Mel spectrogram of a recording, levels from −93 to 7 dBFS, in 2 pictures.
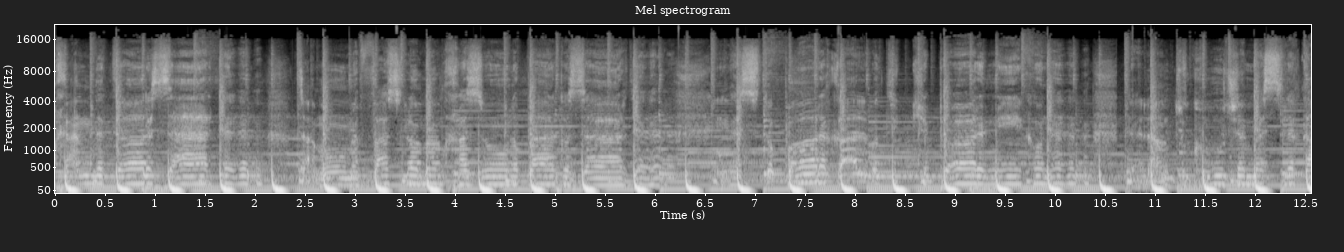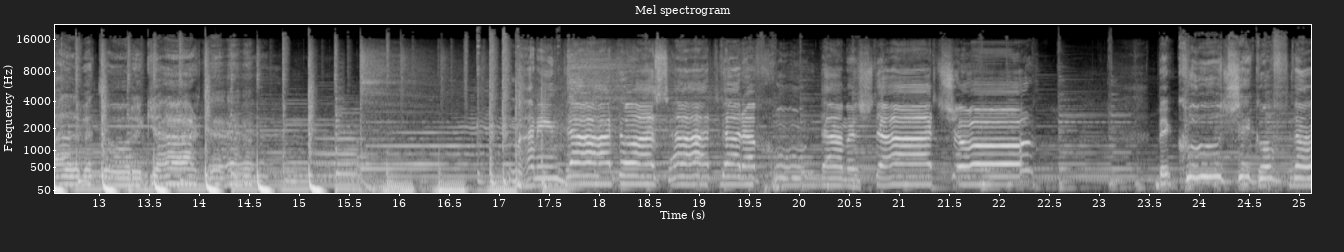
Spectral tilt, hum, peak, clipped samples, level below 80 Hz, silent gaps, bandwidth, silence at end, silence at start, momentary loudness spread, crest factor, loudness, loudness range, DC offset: -4.5 dB/octave; none; 0 dBFS; under 0.1%; -14 dBFS; none; over 20 kHz; 0 s; 0 s; 8 LU; 10 dB; -12 LUFS; 2 LU; under 0.1%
